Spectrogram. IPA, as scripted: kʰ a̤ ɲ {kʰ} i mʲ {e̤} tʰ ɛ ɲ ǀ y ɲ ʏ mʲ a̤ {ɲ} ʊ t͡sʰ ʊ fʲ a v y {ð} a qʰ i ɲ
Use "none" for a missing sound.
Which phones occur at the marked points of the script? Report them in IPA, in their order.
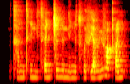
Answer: tʰ, ɛ̤, ɲ, v

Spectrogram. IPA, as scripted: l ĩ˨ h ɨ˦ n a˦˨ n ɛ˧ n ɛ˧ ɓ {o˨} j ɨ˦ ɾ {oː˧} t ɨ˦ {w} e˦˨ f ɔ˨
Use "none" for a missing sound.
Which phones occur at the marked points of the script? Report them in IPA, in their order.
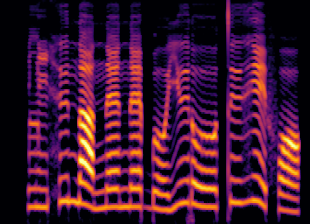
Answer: o˨, oː˧, ɣ

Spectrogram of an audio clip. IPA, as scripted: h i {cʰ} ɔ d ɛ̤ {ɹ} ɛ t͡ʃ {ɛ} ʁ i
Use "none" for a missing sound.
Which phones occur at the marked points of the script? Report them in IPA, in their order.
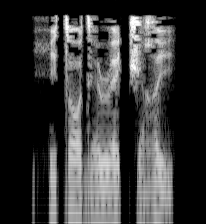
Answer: t, ɹ, ɛ̤

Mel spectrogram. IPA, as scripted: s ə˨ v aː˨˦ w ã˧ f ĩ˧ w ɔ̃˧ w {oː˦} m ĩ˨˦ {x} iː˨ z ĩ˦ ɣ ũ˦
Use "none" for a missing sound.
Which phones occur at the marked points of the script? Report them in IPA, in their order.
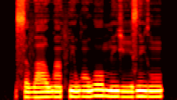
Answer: oː˦, ɣ

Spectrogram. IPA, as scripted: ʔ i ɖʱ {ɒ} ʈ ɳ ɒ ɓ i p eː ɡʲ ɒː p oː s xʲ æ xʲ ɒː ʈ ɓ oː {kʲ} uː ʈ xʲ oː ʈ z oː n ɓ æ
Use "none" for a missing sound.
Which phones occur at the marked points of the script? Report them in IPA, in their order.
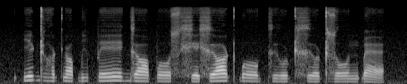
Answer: ɒ, kʲ

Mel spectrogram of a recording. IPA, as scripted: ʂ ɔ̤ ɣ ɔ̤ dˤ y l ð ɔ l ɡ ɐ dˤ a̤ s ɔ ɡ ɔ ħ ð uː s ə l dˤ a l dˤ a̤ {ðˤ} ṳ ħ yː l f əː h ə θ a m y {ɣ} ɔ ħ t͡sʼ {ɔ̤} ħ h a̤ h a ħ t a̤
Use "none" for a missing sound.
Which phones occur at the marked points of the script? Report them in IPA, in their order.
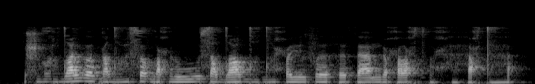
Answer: dˤ, ħ, ɔ̤

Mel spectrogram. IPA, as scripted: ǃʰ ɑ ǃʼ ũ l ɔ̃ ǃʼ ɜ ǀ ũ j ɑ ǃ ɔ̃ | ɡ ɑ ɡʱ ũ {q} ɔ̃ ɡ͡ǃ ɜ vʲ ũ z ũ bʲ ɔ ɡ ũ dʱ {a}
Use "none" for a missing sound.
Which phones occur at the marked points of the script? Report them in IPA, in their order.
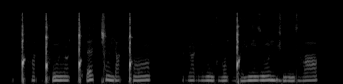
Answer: ɡʱ, ɑ

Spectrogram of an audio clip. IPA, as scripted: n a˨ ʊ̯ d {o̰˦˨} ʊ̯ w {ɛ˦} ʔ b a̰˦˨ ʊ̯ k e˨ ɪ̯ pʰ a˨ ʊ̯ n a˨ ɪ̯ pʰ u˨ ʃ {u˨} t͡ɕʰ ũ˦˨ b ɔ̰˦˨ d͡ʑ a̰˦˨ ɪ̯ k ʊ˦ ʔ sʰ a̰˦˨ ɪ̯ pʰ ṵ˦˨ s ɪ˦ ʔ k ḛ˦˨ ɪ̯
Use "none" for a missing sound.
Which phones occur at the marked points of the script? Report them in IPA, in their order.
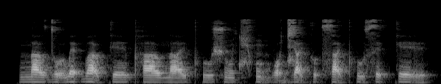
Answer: o̰˦˨, ɛ˦, ũ˨

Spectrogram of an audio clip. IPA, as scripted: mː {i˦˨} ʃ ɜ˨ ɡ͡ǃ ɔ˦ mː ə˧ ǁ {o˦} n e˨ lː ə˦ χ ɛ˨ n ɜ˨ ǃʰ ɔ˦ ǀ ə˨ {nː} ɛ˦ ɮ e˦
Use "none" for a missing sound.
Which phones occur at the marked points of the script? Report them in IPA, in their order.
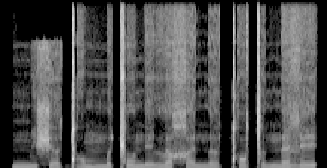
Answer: i˧, o˦, nː

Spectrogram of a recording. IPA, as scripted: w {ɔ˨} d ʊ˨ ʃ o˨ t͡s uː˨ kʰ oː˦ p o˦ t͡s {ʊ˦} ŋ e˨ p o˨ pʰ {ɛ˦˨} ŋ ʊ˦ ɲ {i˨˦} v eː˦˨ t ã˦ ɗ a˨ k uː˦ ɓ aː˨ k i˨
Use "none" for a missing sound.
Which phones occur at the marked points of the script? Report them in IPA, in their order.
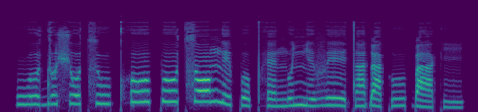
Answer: ʊ˨, ɔ˦, ɛ˨, ɪ˨˦

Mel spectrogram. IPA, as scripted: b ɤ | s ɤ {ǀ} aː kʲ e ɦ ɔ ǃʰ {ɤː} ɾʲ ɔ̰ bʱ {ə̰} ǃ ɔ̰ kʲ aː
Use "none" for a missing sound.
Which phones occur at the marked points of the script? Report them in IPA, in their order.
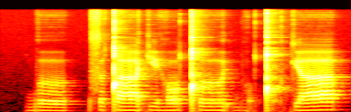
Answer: ǃ, ɤː, ɔ̰

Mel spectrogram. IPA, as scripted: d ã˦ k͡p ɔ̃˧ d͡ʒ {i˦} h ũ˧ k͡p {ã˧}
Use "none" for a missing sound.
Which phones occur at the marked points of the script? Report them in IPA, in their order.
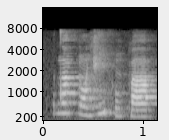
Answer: i˦, a˧

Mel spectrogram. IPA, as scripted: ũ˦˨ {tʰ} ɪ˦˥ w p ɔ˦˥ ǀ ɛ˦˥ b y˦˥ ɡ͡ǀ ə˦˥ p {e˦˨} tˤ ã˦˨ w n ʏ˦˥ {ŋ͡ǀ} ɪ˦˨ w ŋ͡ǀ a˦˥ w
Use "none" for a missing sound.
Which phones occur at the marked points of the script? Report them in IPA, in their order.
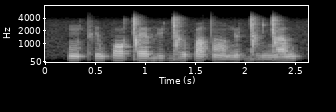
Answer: tʰ, ø˦˨, ɡ͡ǀ

